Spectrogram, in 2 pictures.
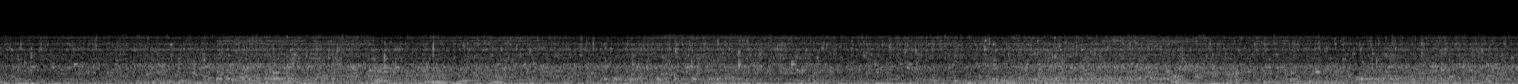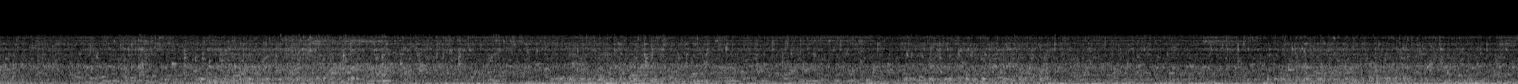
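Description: Underwater ambience recorded on a diver's camera: scuba regulator breathing, with exhaust bubbles coming in swells every several seconds over a steady hiss and faint steady tones.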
